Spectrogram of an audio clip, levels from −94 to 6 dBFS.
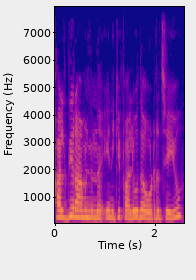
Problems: none marked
